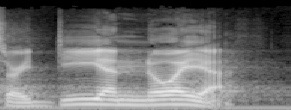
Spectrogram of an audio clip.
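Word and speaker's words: dianoia (διάνοια): The word that he uses is pronounced dianoia.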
